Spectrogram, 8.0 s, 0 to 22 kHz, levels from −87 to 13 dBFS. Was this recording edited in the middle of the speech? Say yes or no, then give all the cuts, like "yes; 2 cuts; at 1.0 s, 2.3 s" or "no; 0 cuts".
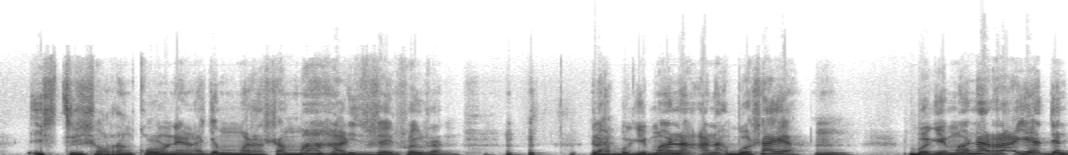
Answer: no; 0 cuts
